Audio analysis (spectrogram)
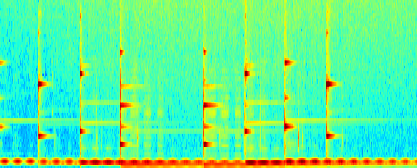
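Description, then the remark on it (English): A doorbell chime, recorded to open the first track of an LP, rings out a slow series of bright, sustained tones, each new strike layering over the fading ring of the last, clear with no talking. “The first track on the LP opens up with a doorbell chime, inviting the listener to answer the call.”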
